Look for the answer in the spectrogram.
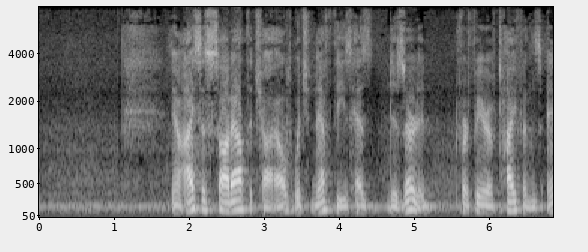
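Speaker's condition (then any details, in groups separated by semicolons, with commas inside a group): No condition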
